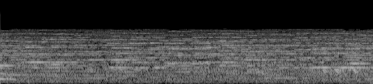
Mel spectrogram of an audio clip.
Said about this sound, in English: I think these bells just pealing out just make the evening.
